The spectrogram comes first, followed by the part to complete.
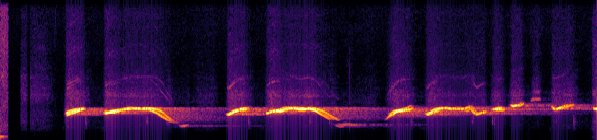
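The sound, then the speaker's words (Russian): Someone whistles a melody on its own, holding steady high notes broken by sliding rises and dips, in several repeating phrases with short breaks between them. “You can whistle.”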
